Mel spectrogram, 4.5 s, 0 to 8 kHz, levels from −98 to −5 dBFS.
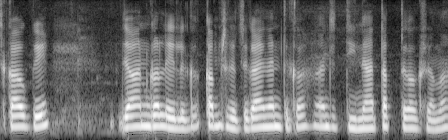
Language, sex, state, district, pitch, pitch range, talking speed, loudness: Wancho, male, Arunachal Pradesh, Longding, 190 Hz, 175-195 Hz, 200 wpm, -14 LUFS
